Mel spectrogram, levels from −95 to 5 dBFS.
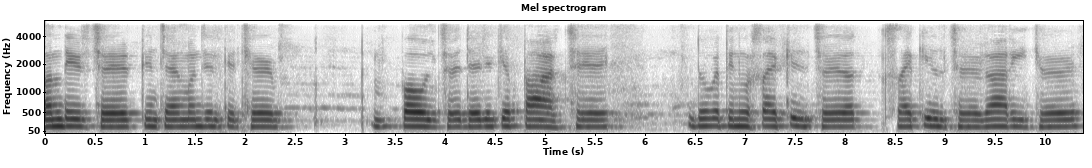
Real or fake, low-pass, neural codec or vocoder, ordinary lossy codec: fake; 5.4 kHz; codec, 16 kHz, 2 kbps, X-Codec, HuBERT features, trained on balanced general audio; none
